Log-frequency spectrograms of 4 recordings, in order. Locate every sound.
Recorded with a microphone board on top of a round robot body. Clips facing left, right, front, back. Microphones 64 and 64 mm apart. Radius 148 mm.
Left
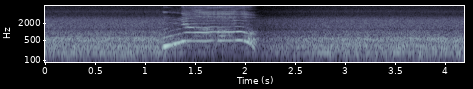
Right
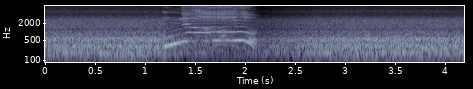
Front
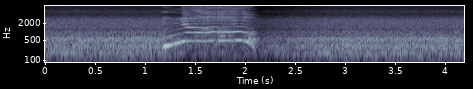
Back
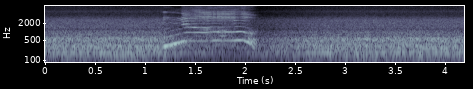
1.2 s a shout: 70° left, 1.4 m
